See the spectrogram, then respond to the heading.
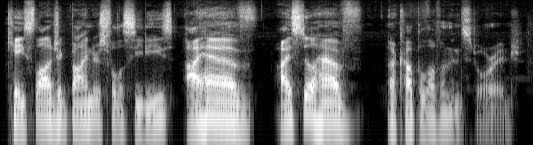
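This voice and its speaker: A man's voice: mid-range voice, normal speed, a little mellow, no echo, clean studio sound. A middle-aged man streaming a game, chatting casually with viewers and muttering to himself in between. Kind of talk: casual chat while playing a game, replying to viewers.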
